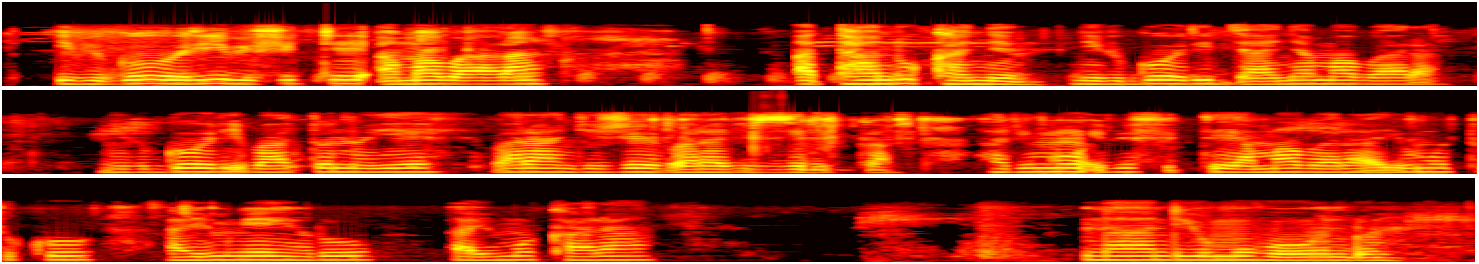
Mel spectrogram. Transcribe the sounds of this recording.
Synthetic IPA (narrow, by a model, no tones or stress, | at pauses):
iβiɡo̞ːɾiβifite̞ʔamaβaɾa | taːndukaɲe̞niβiɡo̞ɾibjaːɲamaβaɾa̰ | niβiɡo̞ɾḭβato̞noje̞βaɾaːɲɟiʒe̞βaɾaβiziɾikahaɾimoḭβifite̞amaβaɾa̰jomutukuajomŋeːɾu | ajumukʰaɾa | nandijumuɦoːndo̞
